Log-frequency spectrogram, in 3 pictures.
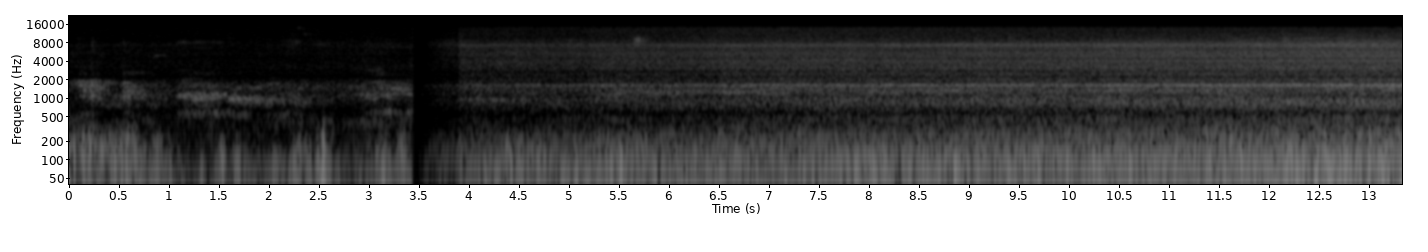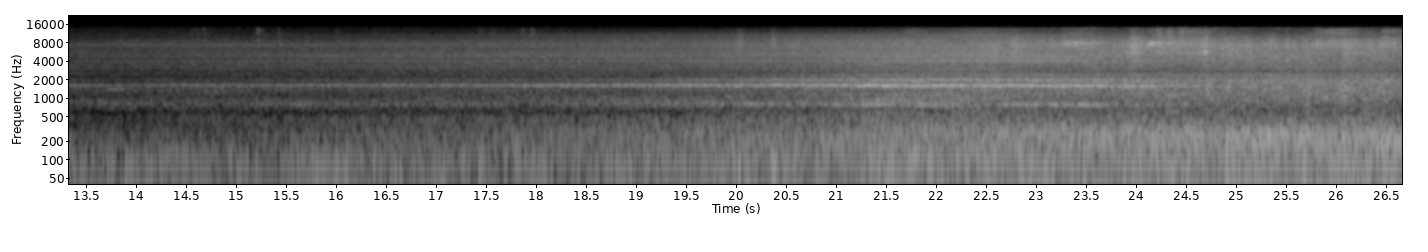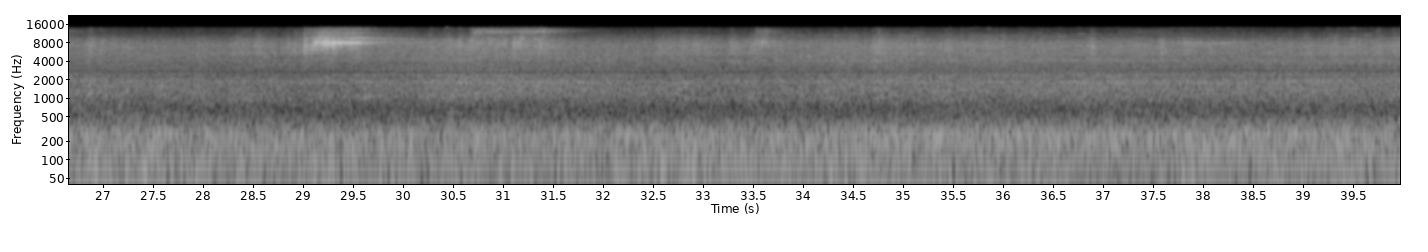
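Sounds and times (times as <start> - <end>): locomotive high whine: 3.9 - 39.9
brief high squeal: 29.1 - 29.8.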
